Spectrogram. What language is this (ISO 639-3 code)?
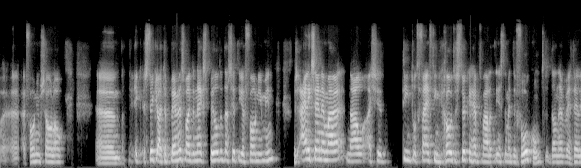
nld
